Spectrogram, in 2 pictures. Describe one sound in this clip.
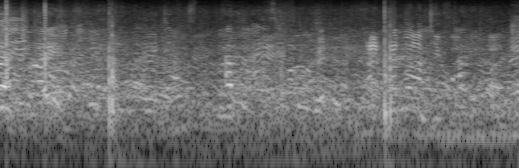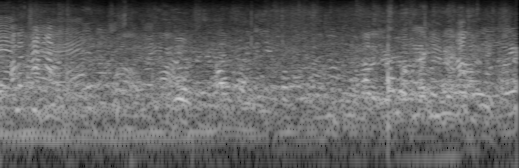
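Boots stamp heavily on the ground.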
